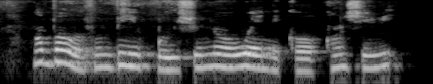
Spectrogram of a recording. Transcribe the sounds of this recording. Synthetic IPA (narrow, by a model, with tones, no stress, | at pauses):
w̃ɔ̃˦bɔ˦˨wɔ˨fũ˨˦bi˦i˦˧k͡po˨i˨ʃu˧nãː˦˧wo˦ɛ˧nĩ˨kɔ̃˨ɔ˨kã˨˦n̩˦ʃe˧ɾi˦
